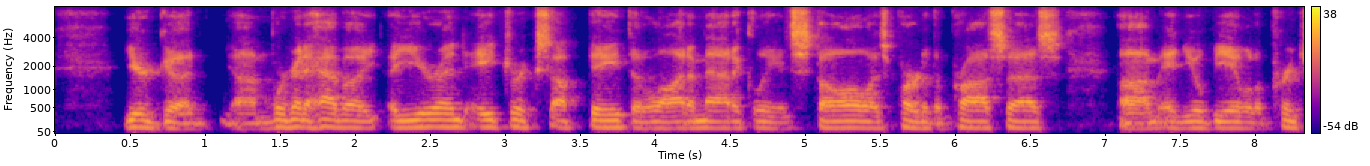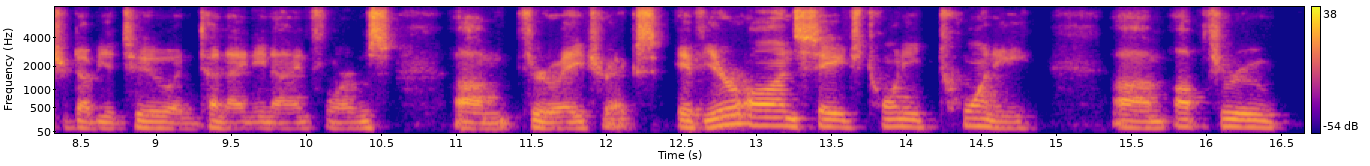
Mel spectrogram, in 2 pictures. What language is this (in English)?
English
